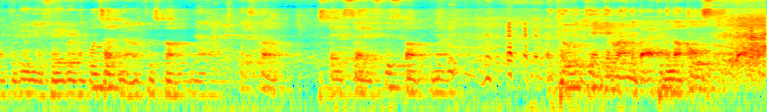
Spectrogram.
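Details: Man, a former Christian rock record producer, with incurable spasmodic dysphonia that began at the height of his career and progressively worsened until his voice was gone; vocal coaches and doctors did not help; disorder audible in his current voice: spasmodic dysphonia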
